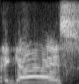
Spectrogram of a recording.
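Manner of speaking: quick, high-pitched yell. Playing Edward calling out to the others: quick yell. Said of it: "Edward really quickly yells".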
